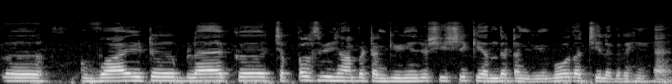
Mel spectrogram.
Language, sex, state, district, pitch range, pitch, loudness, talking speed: Hindi, male, Punjab, Pathankot, 150-170 Hz, 160 Hz, -13 LUFS, 185 wpm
